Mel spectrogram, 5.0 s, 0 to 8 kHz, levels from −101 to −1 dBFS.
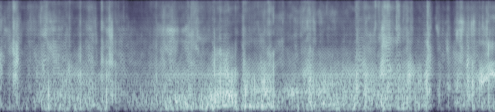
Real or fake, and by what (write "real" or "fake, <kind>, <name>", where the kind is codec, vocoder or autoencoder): fake, vocoder, Vocos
